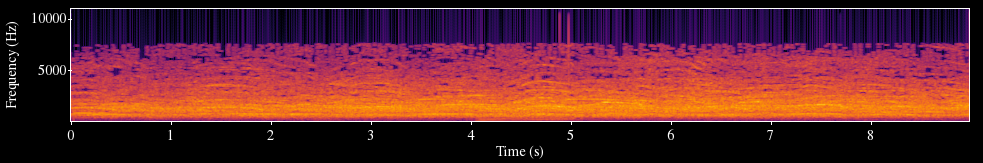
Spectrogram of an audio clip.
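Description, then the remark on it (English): A crowd of voices imitates peacock calls, a steady, loud wash of overlapping high, wavering cries and whoops lasting the whole time, with no clear pauses or individual words. “And all the boys would start dancing like peacocks and making the sounds of the peacocks.”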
